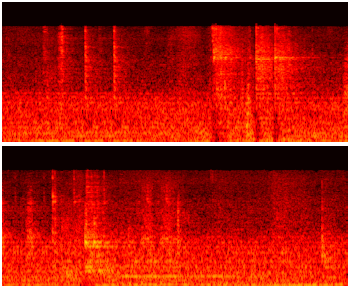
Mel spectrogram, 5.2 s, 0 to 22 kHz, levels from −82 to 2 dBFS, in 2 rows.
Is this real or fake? real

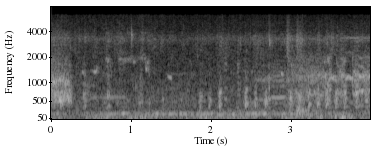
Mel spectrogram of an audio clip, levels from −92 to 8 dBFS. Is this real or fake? real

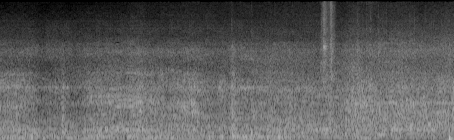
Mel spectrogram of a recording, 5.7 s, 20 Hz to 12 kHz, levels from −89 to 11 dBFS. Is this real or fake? fake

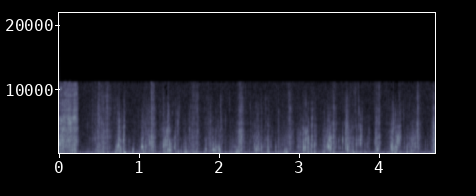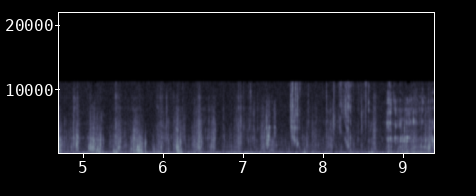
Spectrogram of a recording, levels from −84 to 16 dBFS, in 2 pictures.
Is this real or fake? real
